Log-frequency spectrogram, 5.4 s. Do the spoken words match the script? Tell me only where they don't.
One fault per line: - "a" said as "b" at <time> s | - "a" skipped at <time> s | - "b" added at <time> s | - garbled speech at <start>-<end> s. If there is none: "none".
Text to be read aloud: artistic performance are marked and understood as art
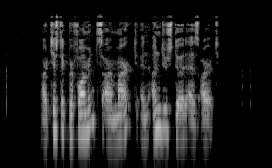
none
